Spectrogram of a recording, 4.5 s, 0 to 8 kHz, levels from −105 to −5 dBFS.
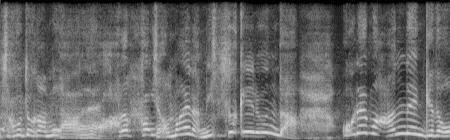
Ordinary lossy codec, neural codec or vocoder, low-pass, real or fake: none; codec, 16 kHz, 4 kbps, X-Codec, HuBERT features, trained on LibriSpeech; none; fake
